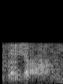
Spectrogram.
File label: EVP get off; San Francisco; Alcatraz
